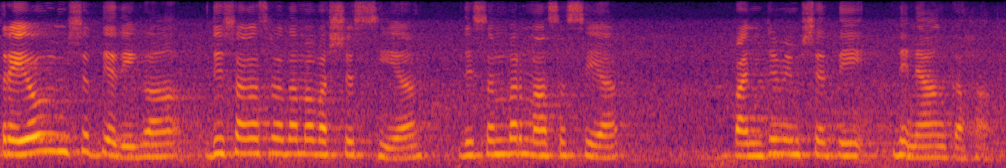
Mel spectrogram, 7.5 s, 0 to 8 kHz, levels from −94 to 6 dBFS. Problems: background sounds at intervals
